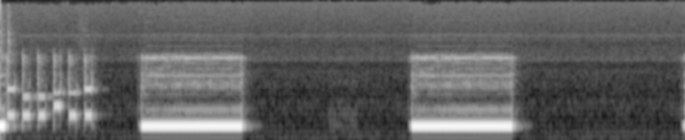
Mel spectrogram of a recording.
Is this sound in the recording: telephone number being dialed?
yes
